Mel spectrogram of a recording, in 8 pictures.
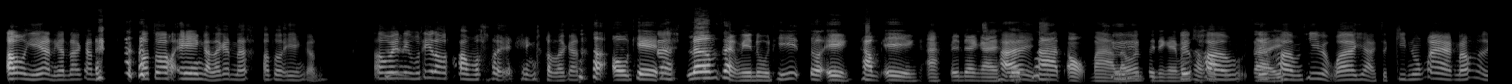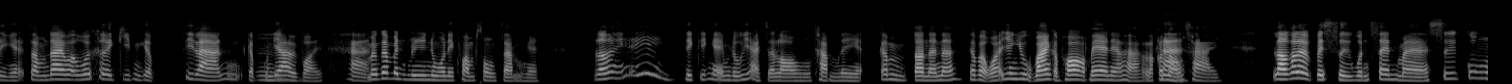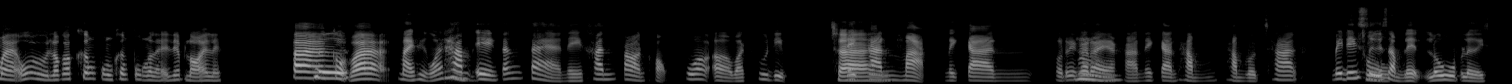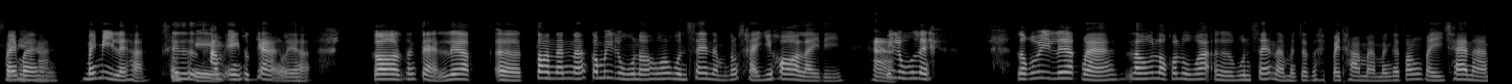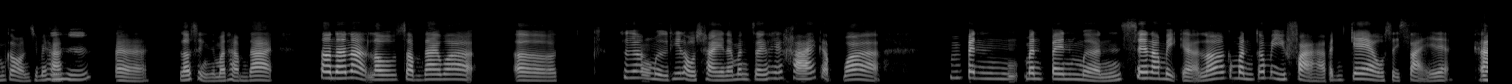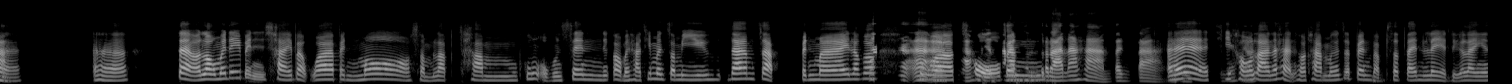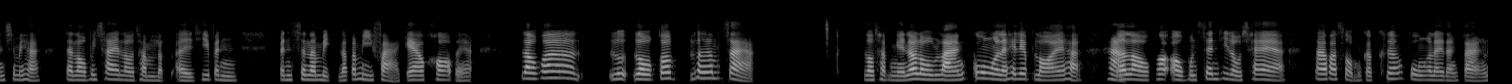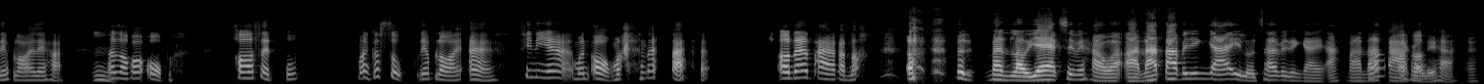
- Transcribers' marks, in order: laugh; laughing while speaking: "มาใส่เองก่อนละกัน"; chuckle; tsk; laughing while speaking: "หน้าตา"; chuckle
- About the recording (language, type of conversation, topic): Thai, podcast, คุณมีความทรงจำอะไรเกี่ยวกับตอนที่ได้กินเมนูนี้กับญาติ?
